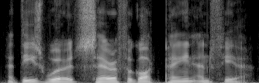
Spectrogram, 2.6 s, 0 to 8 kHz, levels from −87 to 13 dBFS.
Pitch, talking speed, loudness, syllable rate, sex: 105 Hz, 185 wpm, -17 LUFS, 4.5 syllables/s, male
